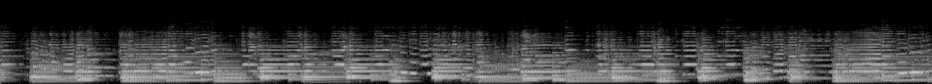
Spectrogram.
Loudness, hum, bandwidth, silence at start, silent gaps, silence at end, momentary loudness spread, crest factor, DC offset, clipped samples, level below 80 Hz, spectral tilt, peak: -22 LUFS; none; 10.5 kHz; 0 s; none; 0 s; 4 LU; 14 dB; under 0.1%; under 0.1%; -72 dBFS; -7 dB/octave; -8 dBFS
